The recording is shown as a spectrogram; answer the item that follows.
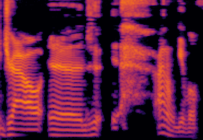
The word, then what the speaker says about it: drow: It's drow elf. It's got a D-R-O-W, right? – Yeah. – Yeah, that's drow. – It's drow.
